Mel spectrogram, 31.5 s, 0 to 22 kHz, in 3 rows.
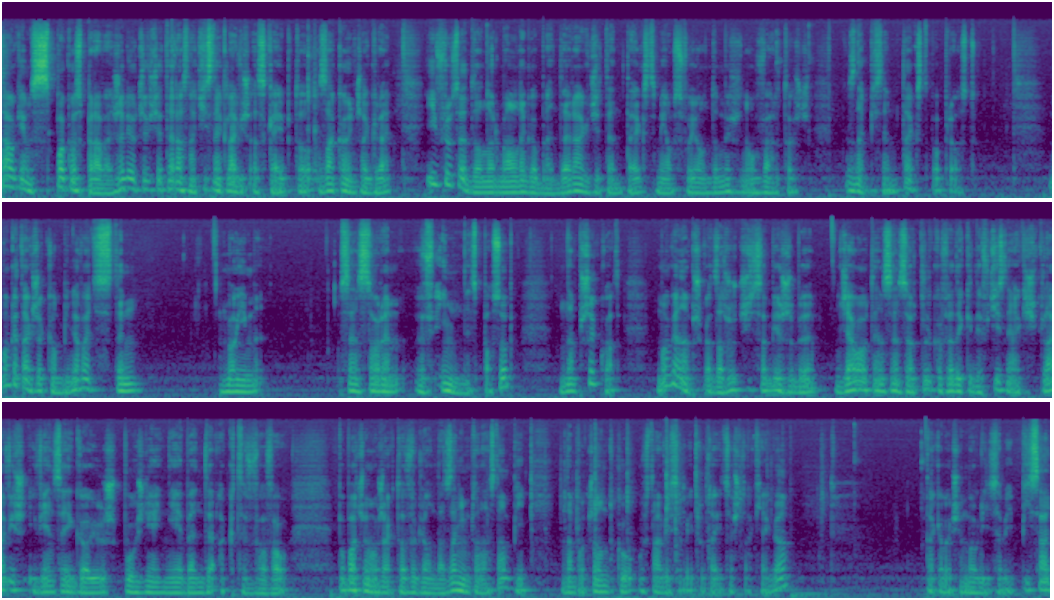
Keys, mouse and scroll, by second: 3.0 Escape, 4.8-9.2 middle drag, 9.2-10.4 scroll up 1, 10.4-11.6 scroll down 1, 15.8-18.5 drag, 25.7 Tab, 26.6 BackSpace, 26.8 BackSpace, 27.1 BackSpace, 27.9 shift+., 28.6 Tab, 29.5 shift+click, 30.0 shift+middle click, 30.1-31.2 shift+drag.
